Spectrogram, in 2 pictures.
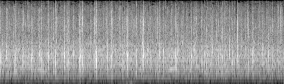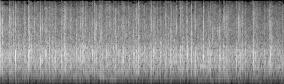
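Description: Crowd applauding: many hands clapping in a dense, steady patter.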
